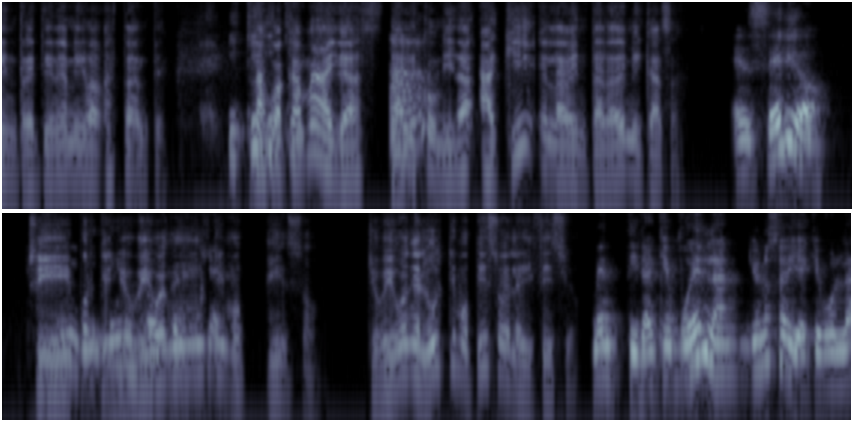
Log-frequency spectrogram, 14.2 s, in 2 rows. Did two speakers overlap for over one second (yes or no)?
yes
